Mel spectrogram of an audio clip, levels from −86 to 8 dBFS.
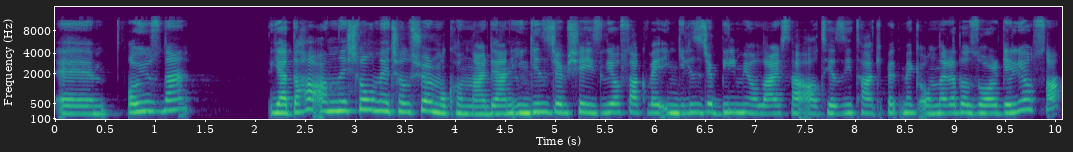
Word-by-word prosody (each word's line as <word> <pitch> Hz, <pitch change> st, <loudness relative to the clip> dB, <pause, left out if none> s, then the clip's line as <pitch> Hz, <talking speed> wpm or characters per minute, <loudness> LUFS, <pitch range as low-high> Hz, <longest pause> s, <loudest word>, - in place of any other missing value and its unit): Emm, 215 Hz, 0 st, -2 dB, 0.2 s
o 245 Hz, 0 st, +4 dB
yüzden 300 Hz, +4 st, -1 dB, 0.8 s
ya, 230 Hz, 0 st, +5 dB
daha 315 Hz, +6 st, +2 dB
anlayışlı 285 Hz, +2 st, +3 dB
olmaya 290 Hz, -4 st, +2 dB
çalışıyorum 260 Hz, -1 st, +2 dB
o 225 Hz, -, +1 dB
konularda. 210 Hz, -2 st, -2 dB
Yani 220 Hz, +1 st, +1 dB
İngilizce 240 Hz, +1 st, +3 dB
bir -, -, -2 dB
şey 240 Hz, 0 st, 0 dB
izliyorsak 240 Hz, +1 st, -2 dB
ve 235 Hz, -1 st, -1 dB
İngilizce 230 Hz, 0 st, 0 dB
bilmiyorlarsa, 225 Hz, -2 st, -2 dB
alt 215 Hz, +1 st, -5 dB
yazıyı 225 Hz, +1 st, -2 dB
takip 220 Hz, -1 st, -5 dB
etmek 235 Hz, 0 st, -4 dB
onlara 225 Hz, +1 st, -2 dB
da 240 Hz, -1 st, 0 dB
zor 225 Hz, 0 st, +1 dB
geliyorsa 295 Hz, +9 st, -1 dB
235 Hz, 155 wpm, -24 LUFS, 225-255 Hz, 0.8 s, ya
